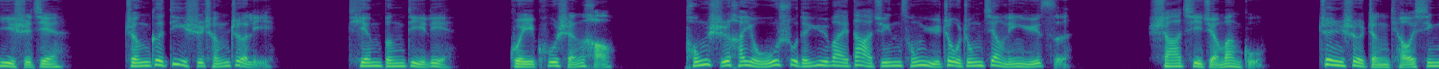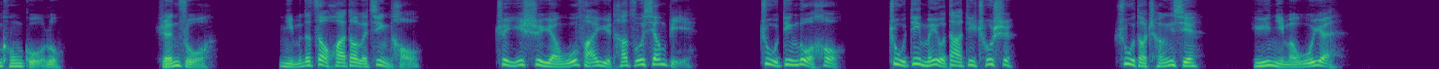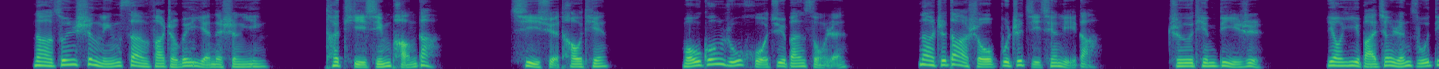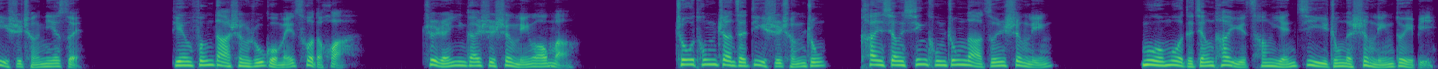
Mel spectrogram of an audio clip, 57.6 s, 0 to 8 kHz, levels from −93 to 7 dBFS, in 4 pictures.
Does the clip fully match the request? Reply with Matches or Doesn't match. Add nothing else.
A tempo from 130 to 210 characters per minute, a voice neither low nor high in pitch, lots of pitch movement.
Matches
